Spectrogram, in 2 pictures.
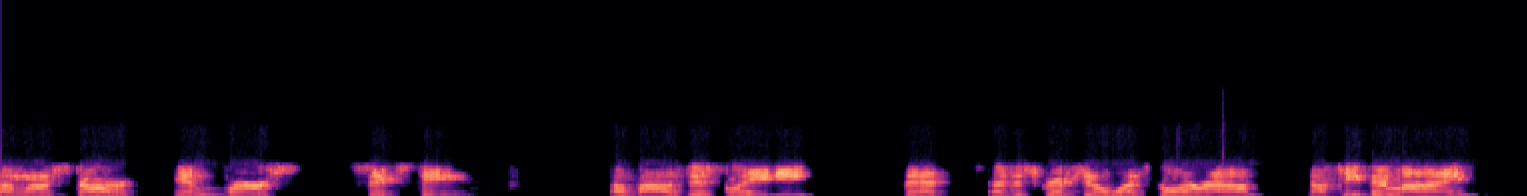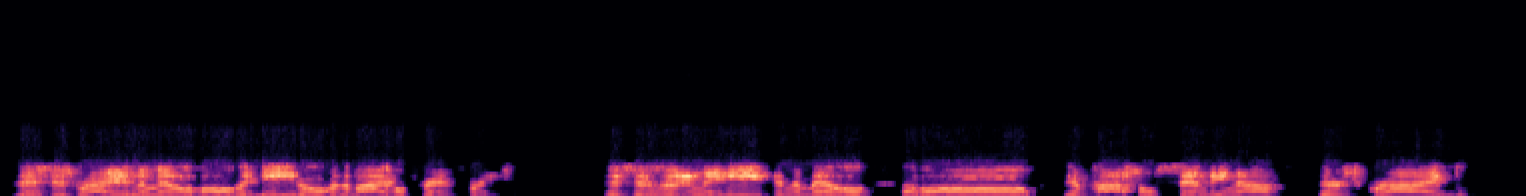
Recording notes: Call In Bible Study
